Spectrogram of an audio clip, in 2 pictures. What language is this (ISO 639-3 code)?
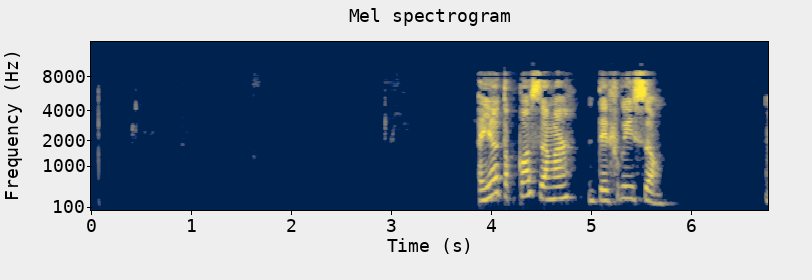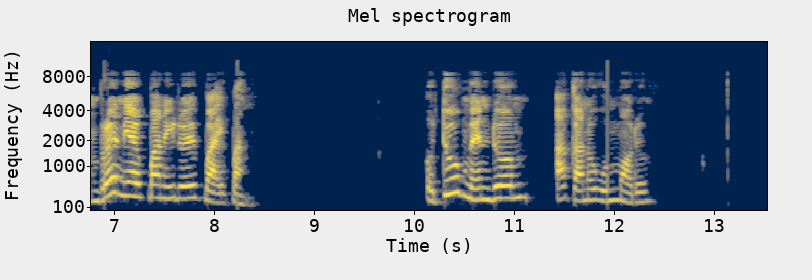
ibb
